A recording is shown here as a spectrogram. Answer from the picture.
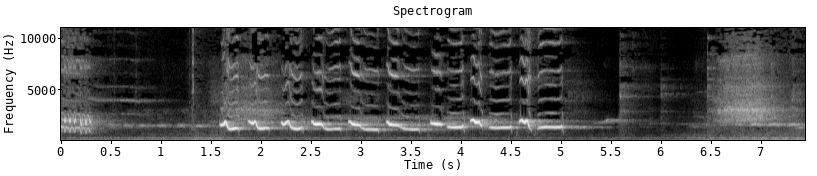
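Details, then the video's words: Masked laughingthrush, used as a lure to get other birds singing, delivers a string of about twelve loud downslurred whistles in quick succession, followed by a soft rustling noise. "Pancingan Poksay Hongkong"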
